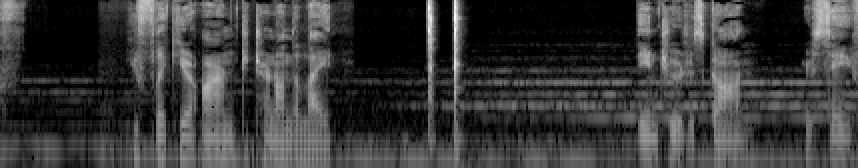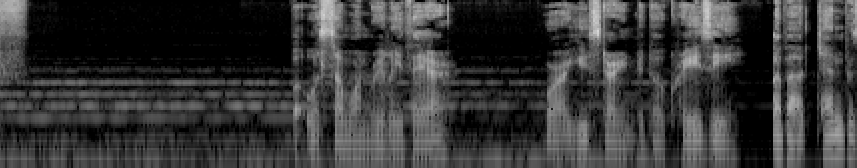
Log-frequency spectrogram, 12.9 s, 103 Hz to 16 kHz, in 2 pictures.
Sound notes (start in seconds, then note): 3.1 flick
